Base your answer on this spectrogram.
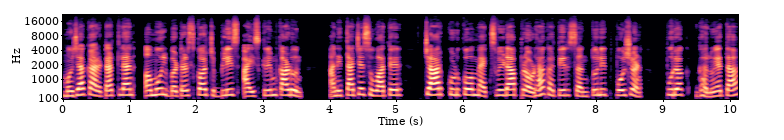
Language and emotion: Goan Konkani, neutral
